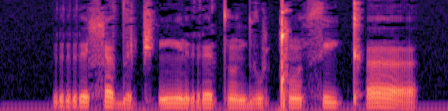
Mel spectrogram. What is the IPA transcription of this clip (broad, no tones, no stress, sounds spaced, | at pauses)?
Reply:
r ɨ ɬ ɐ d ɐ t͡ʃʼ ĩː r ɘ t õ d u ǃ õ s i kʼ ɐː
